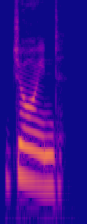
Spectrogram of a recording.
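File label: "joined", US English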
